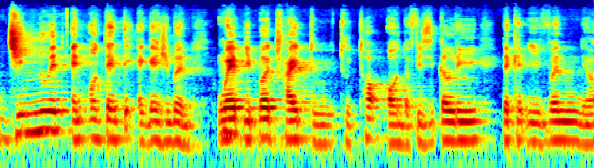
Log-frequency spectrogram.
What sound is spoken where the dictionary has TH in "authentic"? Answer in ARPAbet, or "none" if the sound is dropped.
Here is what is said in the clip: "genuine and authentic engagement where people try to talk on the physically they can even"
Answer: T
